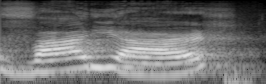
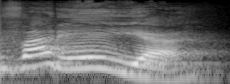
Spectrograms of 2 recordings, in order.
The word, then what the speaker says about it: varia: forma incorreta o verbo variar flexionado na terceira pessoa do singular no presente do indicativo é um ela disse aí vareia EA forma correta para esse verbo seria aí varia né então ela cometeu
